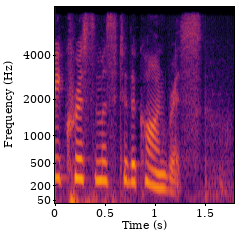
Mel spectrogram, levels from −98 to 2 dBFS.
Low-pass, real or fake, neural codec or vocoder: 7.2 kHz; fake; codec, 16 kHz, 0.5 kbps, X-Codec, WavLM features, trained on Multilingual LibriSpeech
